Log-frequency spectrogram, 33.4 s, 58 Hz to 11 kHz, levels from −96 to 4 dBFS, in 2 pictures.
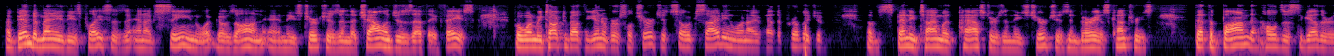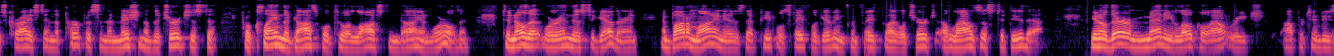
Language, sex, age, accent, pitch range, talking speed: English, male, 60-79, American, 125-150 Hz, 205 wpm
